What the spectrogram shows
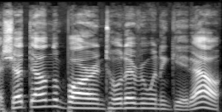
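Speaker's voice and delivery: plain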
